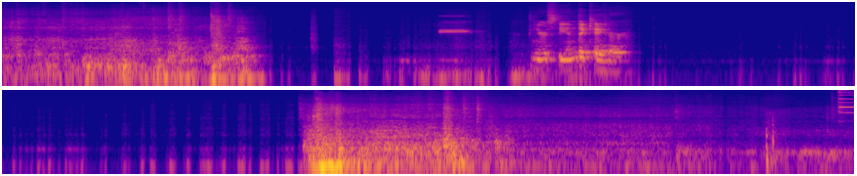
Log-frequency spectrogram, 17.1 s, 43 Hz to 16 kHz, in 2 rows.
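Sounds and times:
elevator doors sliding open: 0.0s - 2.7s, 11.5s - 16.8s.

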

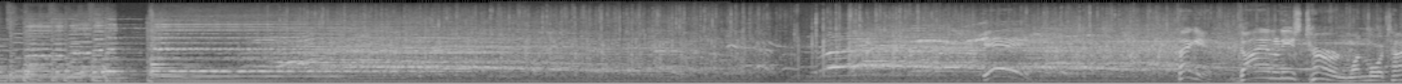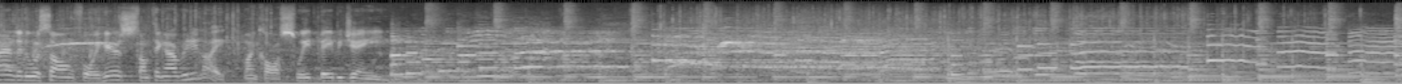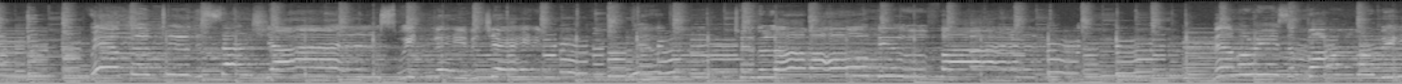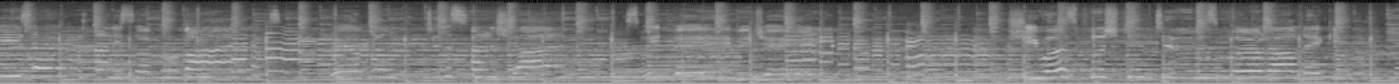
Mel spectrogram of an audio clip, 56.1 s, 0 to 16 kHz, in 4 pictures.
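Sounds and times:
country band playing: 0.0s - 4.9s, 9.2s - 56.0s
audience applauding: 2.4s - 17.5s, 19.4s - 27.4s.

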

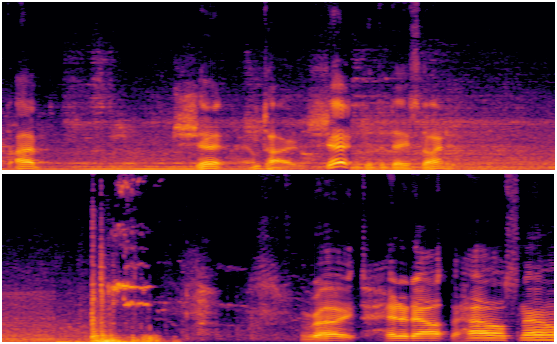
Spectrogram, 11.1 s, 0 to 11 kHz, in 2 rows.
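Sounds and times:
brief high squeak: 6.6s - 8.1s.

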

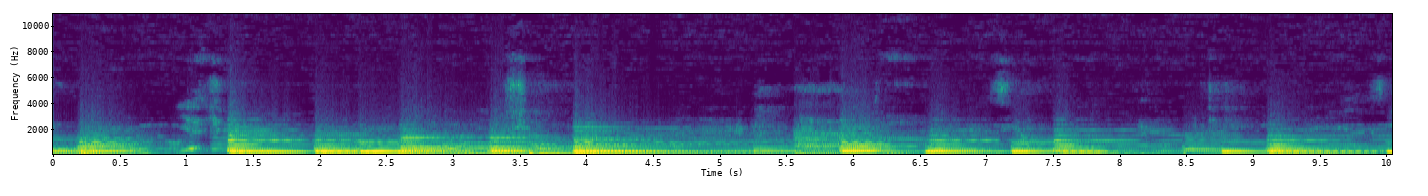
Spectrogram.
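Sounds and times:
person singing faintly: 0.0s - 1.6s, 2.6s - 10.0s
piano chords: 0.0s - 10.0s.

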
